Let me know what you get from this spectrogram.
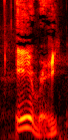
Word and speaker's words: Ériu: Eerie.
